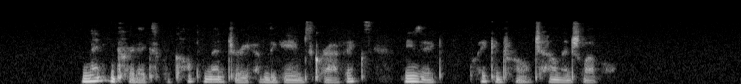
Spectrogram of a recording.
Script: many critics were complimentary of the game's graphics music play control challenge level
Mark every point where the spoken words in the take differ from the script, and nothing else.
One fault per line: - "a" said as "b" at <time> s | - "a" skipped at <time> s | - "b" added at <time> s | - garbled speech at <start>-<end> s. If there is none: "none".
none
